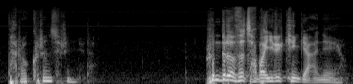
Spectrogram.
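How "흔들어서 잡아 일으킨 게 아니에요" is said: ordinary talk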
